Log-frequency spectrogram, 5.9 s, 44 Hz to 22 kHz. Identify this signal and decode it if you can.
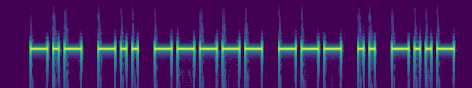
Morse code, heard as a keyed tone, about 17 wpm, 700 Hz. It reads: KD0OIX
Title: K1USN SST QSO Practice - 17wpm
